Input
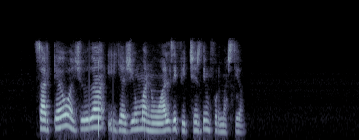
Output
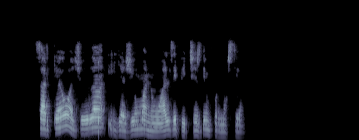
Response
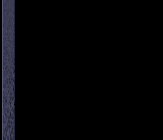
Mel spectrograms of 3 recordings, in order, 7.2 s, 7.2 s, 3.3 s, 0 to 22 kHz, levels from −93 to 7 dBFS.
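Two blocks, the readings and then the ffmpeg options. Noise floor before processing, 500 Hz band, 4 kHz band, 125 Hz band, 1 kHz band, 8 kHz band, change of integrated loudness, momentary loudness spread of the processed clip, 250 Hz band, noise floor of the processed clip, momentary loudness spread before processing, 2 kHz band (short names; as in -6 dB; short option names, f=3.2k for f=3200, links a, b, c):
-80 dBFS, -6.5 dB, -6.0 dB, -9.0 dB, -6.0 dB, n/a, -6.5 dB, 12 LU, -8.5 dB, under -85 dBFS, 11 LU, -5.5 dB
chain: -af "afftdn=nr=34:nf=-41,tremolo=f=97:d=0.889,highpass=f=270:p=1,volume=-1.5dB"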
